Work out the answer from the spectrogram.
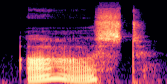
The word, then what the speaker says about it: asked: Ed is to be pronounced as t and not as d or as it. For example, asked pronounced as asked, not asked or asked.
